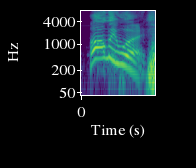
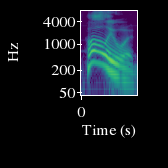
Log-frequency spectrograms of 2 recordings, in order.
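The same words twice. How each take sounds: First: Loud, high, dramatic "Hollywood."; mock grand exclamation. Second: Said in the usual way. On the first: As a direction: announce "Hollywood." like a showman. Ironic exclamation, repeated plainly after.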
